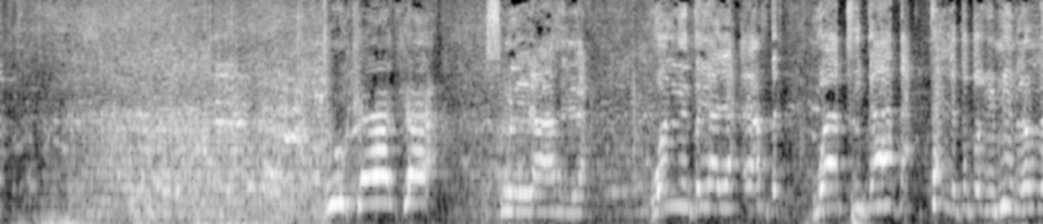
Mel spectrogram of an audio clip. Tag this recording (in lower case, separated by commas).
speech, inside a public space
